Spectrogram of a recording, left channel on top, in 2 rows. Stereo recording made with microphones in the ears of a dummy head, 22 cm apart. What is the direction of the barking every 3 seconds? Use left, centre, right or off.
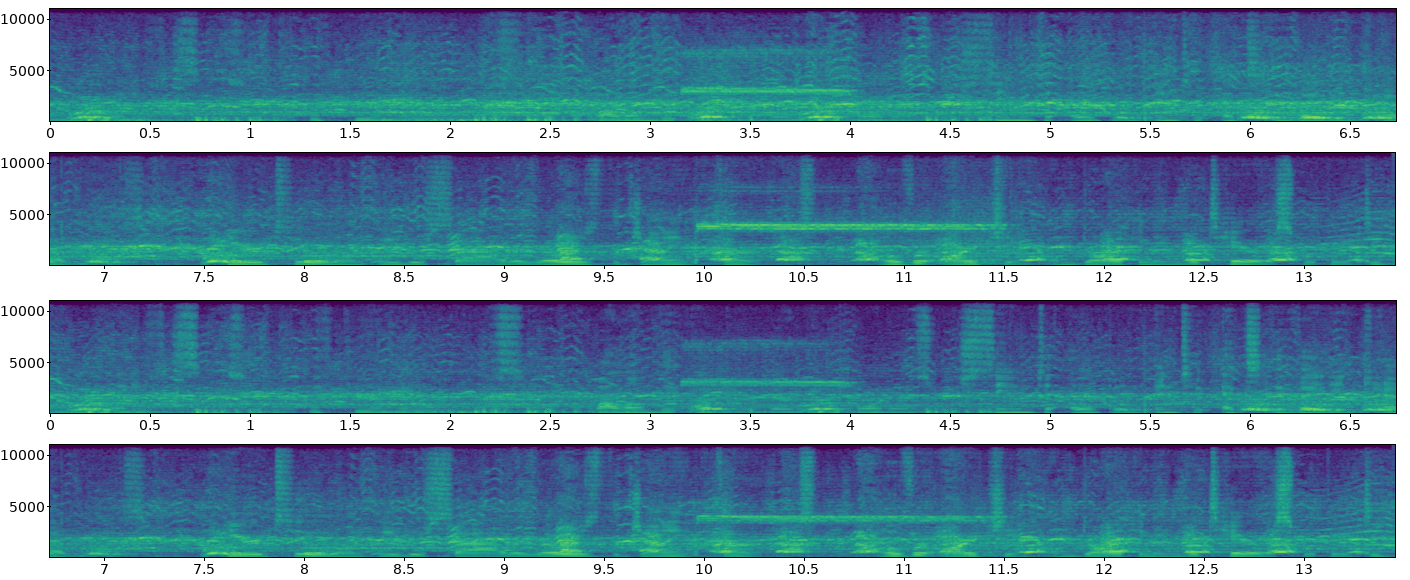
centre, left, centre, right, right.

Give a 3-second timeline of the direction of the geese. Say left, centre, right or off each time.
centre, left, centre, right, right.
